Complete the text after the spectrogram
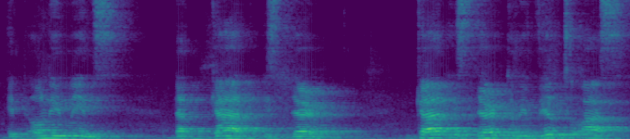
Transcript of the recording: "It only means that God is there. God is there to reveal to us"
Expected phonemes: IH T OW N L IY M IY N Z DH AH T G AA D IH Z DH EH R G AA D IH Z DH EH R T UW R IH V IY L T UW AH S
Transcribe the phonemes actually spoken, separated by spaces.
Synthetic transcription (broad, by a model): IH T OW N L IY M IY N S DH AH T G AA D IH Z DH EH R G AA D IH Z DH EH R T UW R IH V IY L T UW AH S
